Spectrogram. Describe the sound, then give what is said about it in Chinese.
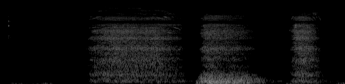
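A person draws breath in through the nose in three loud, hissing inhalations, each lasting about a second, heard alone with brief pauses between them. “那鼻子呼吸出来的声音呢？我给大家吸一个啊。”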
